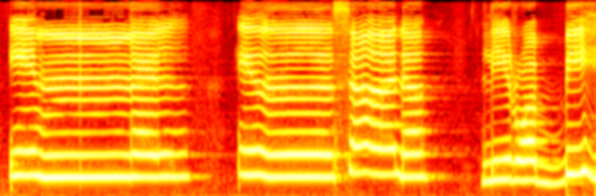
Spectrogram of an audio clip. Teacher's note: نون کو لام کے ساتھ ملا دیں گے، غنہ یہاں پر کر دیں گے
